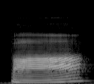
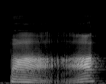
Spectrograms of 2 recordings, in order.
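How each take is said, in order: First: It is said with the second tone. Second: It is said with the third tone.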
